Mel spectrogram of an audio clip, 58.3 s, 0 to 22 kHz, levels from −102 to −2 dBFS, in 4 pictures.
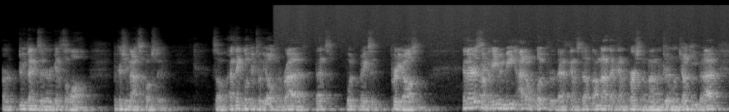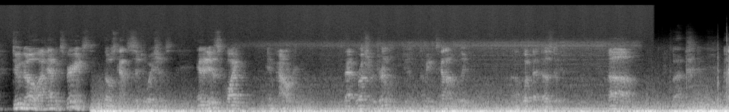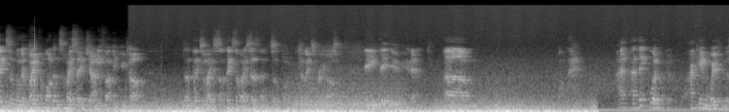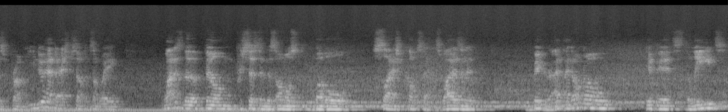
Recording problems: off-mic speech; far
room echo; noticeable; dies away in 0.6 s
muffled; slightly; fading above 4 kHz
machinery noise; loud; from 20 s on; 6 dB below the speech
low rumble; loud; from 16 to 41 s; 9 dB below the speech
hiss; faint; from 5.5 to 28 s and from 32 s on; 25 dB below the speech

